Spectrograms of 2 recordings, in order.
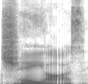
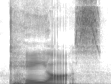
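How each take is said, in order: First: The word begins with a 'ch' sound. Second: The word begins with a 'k' sound. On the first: The speaker calls it wrong. "not chaos" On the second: The speaker calls it right. "the C H here is pronounced as k. So it's chaos"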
